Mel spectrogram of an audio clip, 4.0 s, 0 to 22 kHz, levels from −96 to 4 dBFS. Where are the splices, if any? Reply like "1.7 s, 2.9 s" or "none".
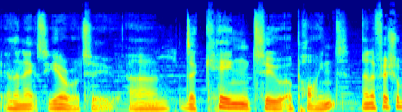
none

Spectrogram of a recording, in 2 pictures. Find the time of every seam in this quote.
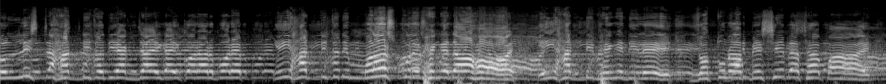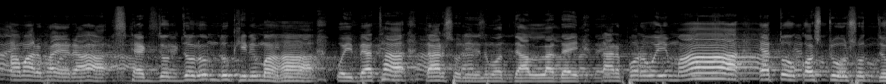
7.5 s, 12.1 s

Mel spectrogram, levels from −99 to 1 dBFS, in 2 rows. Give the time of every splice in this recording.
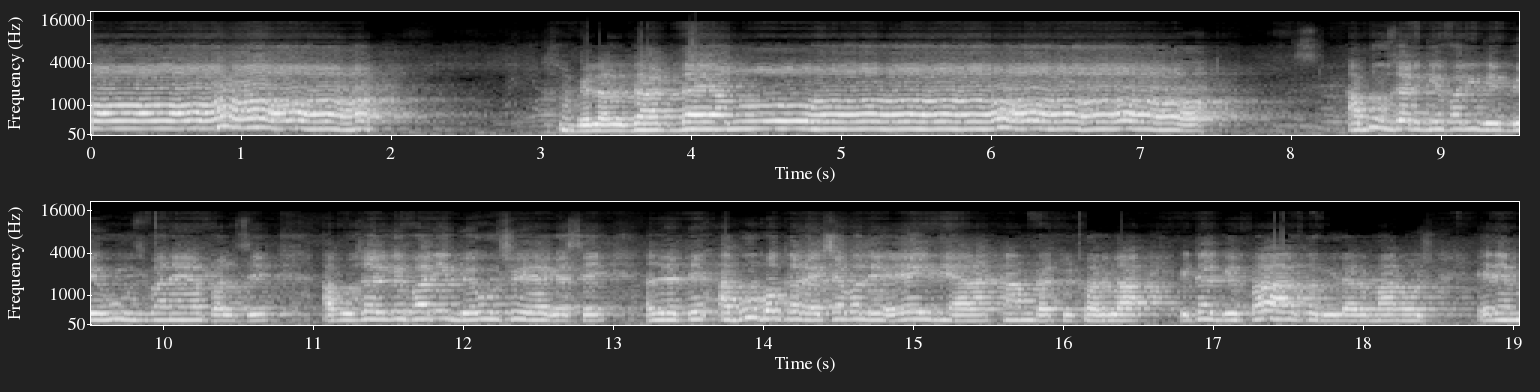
8.2 s

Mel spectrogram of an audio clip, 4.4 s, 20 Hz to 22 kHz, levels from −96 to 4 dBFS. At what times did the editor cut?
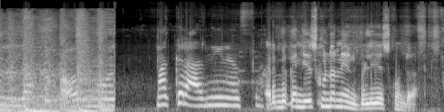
1.2 s

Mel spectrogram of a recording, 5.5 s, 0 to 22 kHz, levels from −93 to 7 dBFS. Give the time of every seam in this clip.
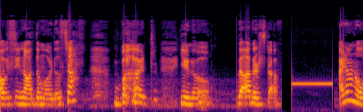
4.4 s

